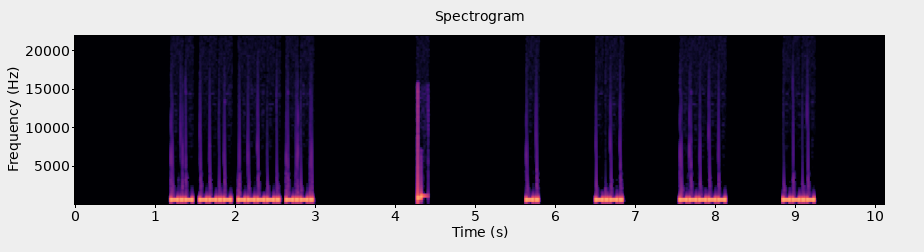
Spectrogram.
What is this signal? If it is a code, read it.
Morse code, heard as a keyed tone, about 40 wpm, spaced as for 17 wpm, 700 Hz. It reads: KQ9C NC0Q
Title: USA Call Signs - 4 Characters - 8x Character Spacing - 40wpm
